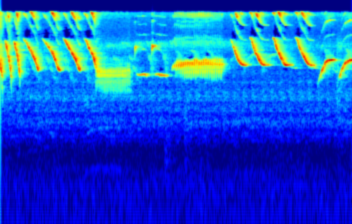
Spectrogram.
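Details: Spanish Timbrado canary singing a training song: quick descending sweeps, a low steady rolling trill, then renewed sweeping whistled notes.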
